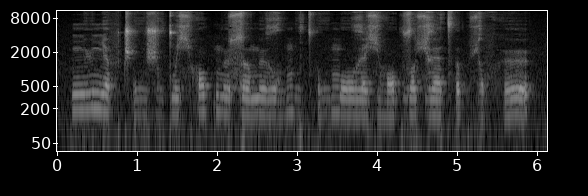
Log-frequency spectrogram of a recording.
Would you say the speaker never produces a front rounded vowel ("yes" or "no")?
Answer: no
